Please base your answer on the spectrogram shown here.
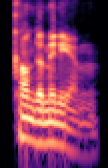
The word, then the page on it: condominium: British English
